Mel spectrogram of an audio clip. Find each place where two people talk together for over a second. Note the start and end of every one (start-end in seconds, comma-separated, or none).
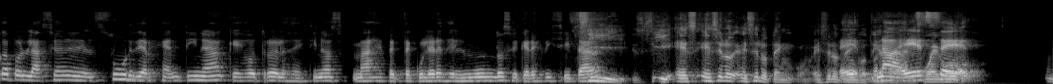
8.4-9.9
